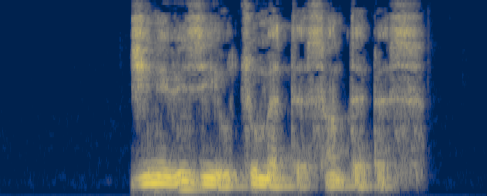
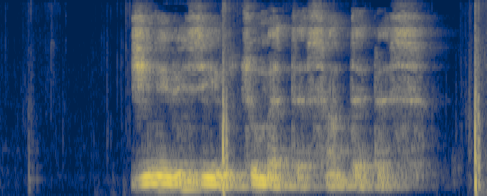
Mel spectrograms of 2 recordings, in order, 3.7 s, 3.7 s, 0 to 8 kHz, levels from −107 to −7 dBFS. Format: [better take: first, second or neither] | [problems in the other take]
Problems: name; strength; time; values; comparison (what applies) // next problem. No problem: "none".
first | background sound (Wood); 16 dB below the speech // room echo; dies away in 0.3 s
